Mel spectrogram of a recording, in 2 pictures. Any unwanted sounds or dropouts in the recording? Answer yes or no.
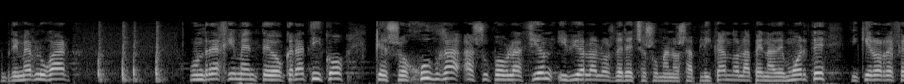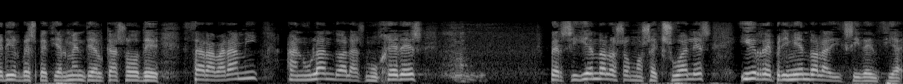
yes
